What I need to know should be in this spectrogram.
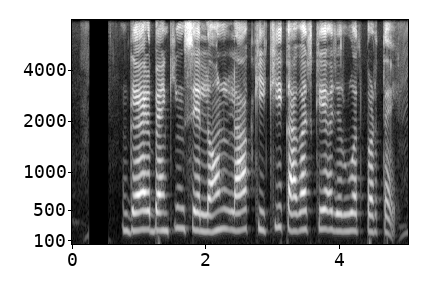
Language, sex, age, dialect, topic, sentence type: Magahi, female, 31-35, Western, banking, question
